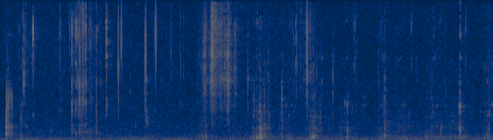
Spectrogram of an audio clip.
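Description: Close-mouthed chewing of churchkhela, the grape-jelly-coated nuts crunching in short, irregular clicks and crackles.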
